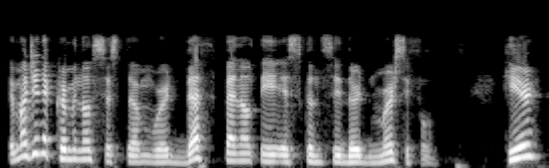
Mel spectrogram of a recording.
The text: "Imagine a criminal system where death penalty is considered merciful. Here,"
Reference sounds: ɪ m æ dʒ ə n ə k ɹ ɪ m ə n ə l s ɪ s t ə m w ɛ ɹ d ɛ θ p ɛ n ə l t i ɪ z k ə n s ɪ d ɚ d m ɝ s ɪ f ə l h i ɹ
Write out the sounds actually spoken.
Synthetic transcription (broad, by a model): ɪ m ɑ dʒ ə n ə k ɹ ɪ m ə n ə l s ɪ s t ə m w ɛ ɹ d ɛ θ p ɛ n ə l t i ɪ s k ə n s ɪ d ɚ d m ɝ s ɪ f ə l h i ɹ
